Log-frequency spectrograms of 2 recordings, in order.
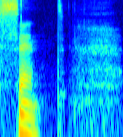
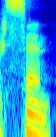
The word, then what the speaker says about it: cent: That is cent, or cent. With the T is silent.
